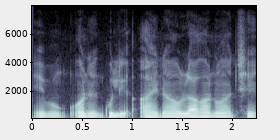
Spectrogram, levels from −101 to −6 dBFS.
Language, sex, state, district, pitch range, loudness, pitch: Bengali, male, West Bengal, Purulia, 100-105 Hz, -16 LUFS, 105 Hz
